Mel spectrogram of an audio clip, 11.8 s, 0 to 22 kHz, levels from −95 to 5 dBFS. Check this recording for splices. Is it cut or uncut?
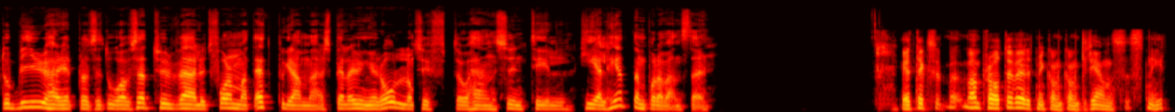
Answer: cut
